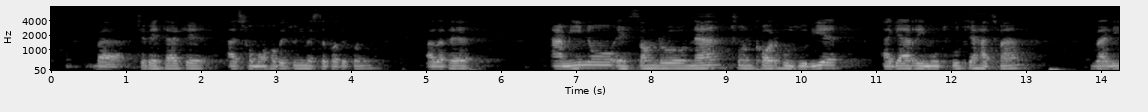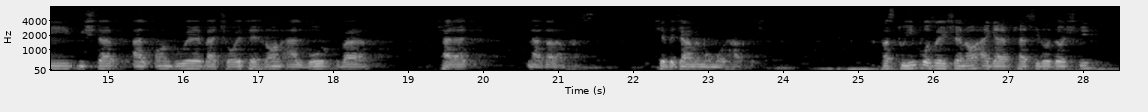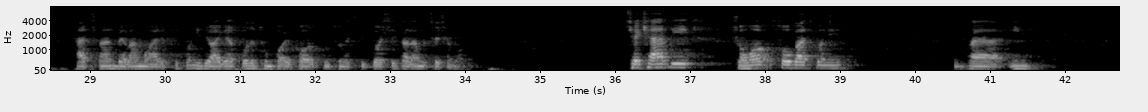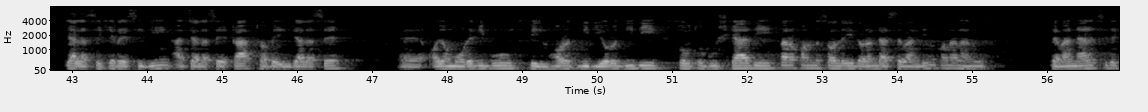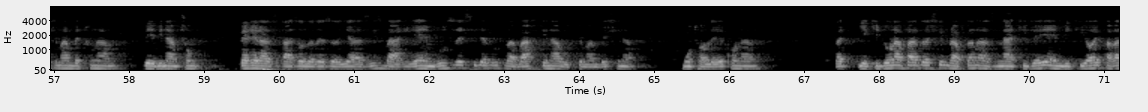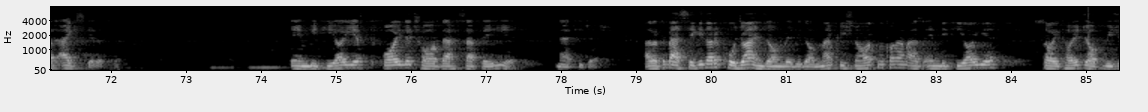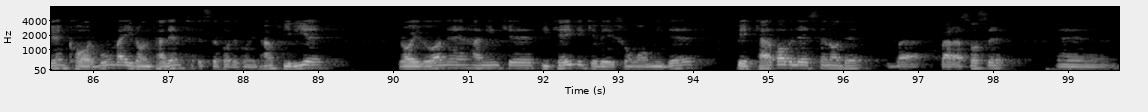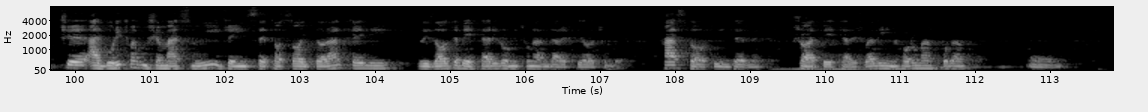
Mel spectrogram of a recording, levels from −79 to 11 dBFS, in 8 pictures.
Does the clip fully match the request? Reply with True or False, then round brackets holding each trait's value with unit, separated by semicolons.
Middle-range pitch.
False (115 Hz)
